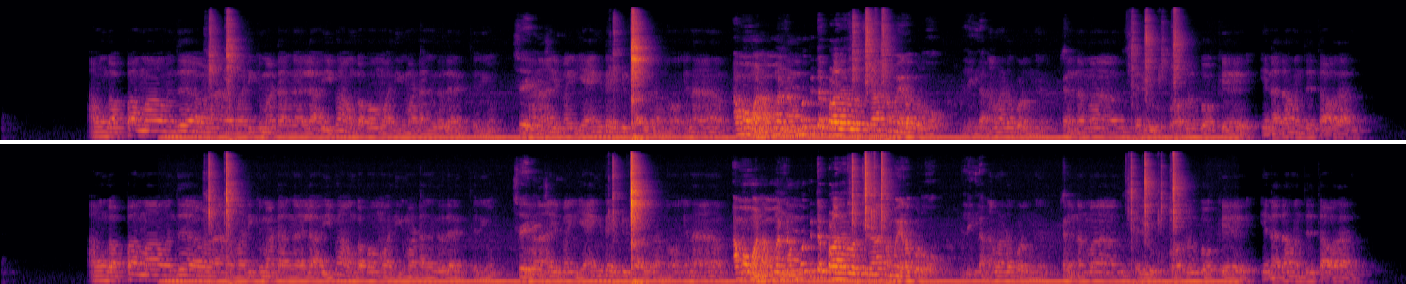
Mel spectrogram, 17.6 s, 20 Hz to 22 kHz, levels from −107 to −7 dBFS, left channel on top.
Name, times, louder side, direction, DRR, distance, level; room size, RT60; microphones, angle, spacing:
voice 1, 1.1-6.2 6.6-10.1 12.3-16.9, equal, 10° right, -1 dB, 0.7 m, -51 dB
sound 1, 2.0-15.5, right 4 dB, 70° right, 0.8 m, -46 dB
voice 2, 6.5-7.0 9.2-11.7 12.0-12.3 13.3-13.4, equal, 45° right, 0 dB, 1.0 m, -42 dB
4.3 x 2.4 x 2.9 m, 0.62 s
head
